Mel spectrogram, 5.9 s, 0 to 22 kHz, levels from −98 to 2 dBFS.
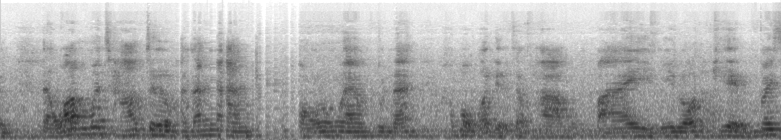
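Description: Repeated packet loss (robotic sound) runs from 1.29 to 2.25 s. Over this span the stream drops out again and again, around a dozen times, with no gap longer than 45 ms. Each hole is bridged by extending the preceding sound, about 360 ms in total, which covers 37% of the span. Another 340 ms is simply missing. The speech turns choppy, with pieces missing and some of it roughly rebuilt rather than heard.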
